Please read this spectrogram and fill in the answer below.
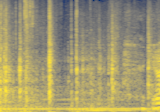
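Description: Small cardboard medicine boxes being rummaged through on metal shelving: a quick, irregular series of light clicks and knocks as boxes are picked up, shifted and set back down.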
